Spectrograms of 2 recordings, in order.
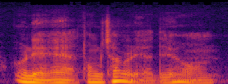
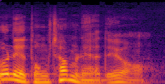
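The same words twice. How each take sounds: First: 동참을 leaned on, much softer; quiet echo with weight on 동참을; soft repeat. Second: Said in the usual way. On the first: Shown as a demonstration. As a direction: let it sink in quietly.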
